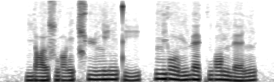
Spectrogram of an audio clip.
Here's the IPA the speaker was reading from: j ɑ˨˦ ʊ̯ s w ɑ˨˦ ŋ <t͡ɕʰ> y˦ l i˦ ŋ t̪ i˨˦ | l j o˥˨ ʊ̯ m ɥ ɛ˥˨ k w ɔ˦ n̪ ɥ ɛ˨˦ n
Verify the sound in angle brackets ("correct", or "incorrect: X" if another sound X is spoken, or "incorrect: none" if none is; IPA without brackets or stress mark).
correct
